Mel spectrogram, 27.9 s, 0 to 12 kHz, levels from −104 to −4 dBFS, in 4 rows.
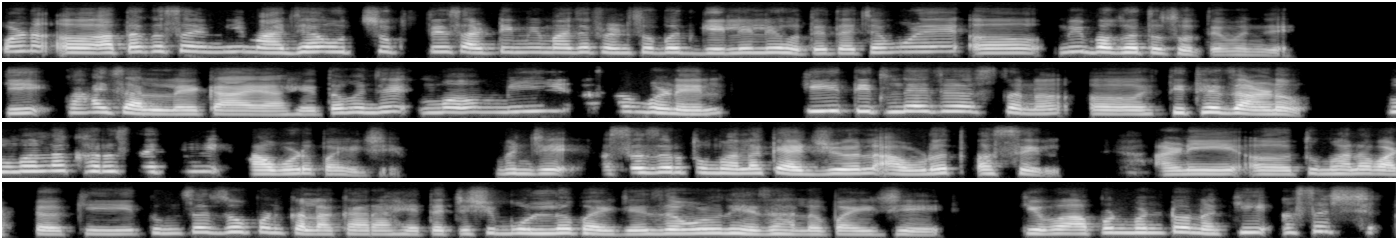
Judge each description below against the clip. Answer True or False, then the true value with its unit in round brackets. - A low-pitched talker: False (225 Hz)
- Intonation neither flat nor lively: False (5.9 semitones)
